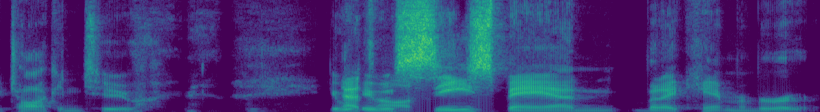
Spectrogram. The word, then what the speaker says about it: C-SPAN: C-SPAN, but I can't remember. He called it Caspan is how he pronounced it.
